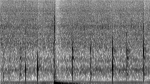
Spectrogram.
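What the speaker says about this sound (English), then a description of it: "leave that to sizzle while stirring" Nigerian party fried rice seasoned with Knorr aromat sizzles steadily in a hot pan, with a continuous close frying hiss broken by repeated scrapes and clinks of a spoon stirring through it.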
